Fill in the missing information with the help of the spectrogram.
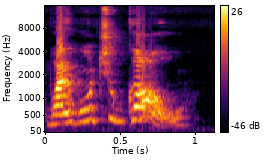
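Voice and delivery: slow, loud pleading; pleading cry. Acted. Sophie pleads with the BFG, loud. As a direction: press him for an answer. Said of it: "Sophie cried".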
